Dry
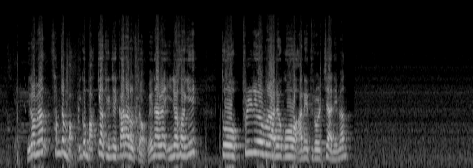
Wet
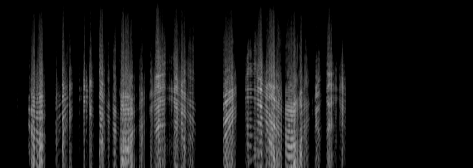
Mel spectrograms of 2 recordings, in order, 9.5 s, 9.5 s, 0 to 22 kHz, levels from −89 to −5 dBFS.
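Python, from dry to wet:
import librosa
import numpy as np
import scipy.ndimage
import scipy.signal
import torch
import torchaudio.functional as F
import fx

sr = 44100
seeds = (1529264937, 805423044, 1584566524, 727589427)

y = fx.room_early_taps(x, sr, ms=(38, 55), db=(-10.0, -14.0))
y = fx.power_curve(y, sr, exponent=3.0)
y = fx.ring_lfo(y, sr, carrier_hz=1800.0, swing_pct=45, hz=0.6)
y = y * librosa.db_to_amplitude(3.5)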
